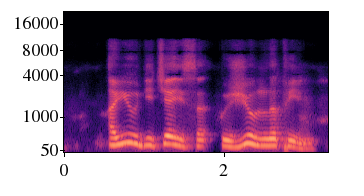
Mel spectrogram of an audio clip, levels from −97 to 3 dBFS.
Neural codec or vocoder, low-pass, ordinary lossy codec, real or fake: codec, 24 kHz, 0.9 kbps, WavTokenizer, large speech release; 10.8 kHz; AAC, 64 kbps; fake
